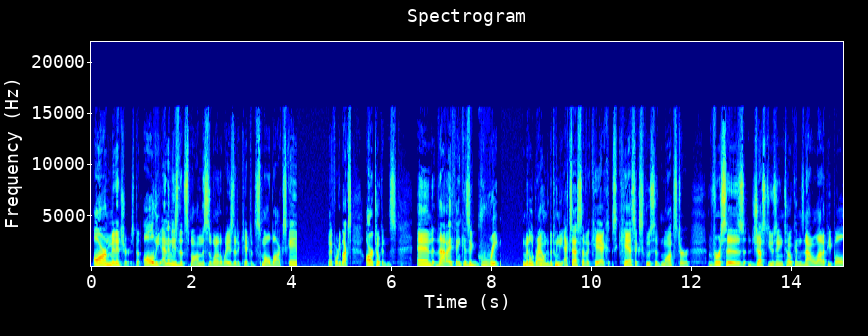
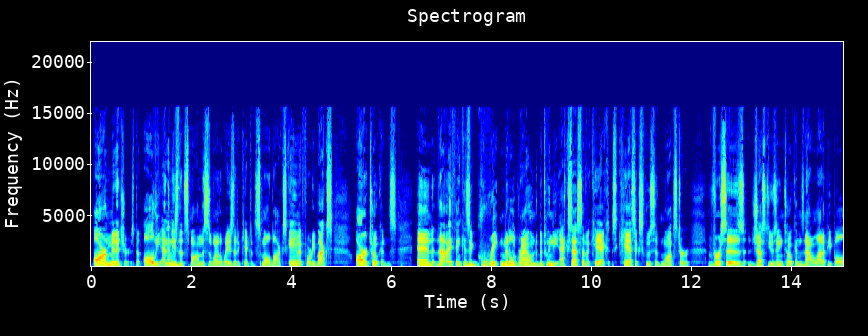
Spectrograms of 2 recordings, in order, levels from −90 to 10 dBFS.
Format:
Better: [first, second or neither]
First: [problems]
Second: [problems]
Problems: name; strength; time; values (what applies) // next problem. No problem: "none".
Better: second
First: audio freezing; at 4 s for 0.5 s and at 8 s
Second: none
